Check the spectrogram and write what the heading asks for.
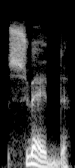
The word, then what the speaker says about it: Suède: La Suède, la Suède, Suède. Remember, accent grave, it's really open.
